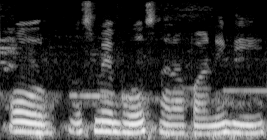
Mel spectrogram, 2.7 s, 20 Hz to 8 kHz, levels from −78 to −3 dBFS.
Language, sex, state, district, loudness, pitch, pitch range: Hindi, female, Haryana, Charkhi Dadri, -15 LUFS, 190 Hz, 175-205 Hz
